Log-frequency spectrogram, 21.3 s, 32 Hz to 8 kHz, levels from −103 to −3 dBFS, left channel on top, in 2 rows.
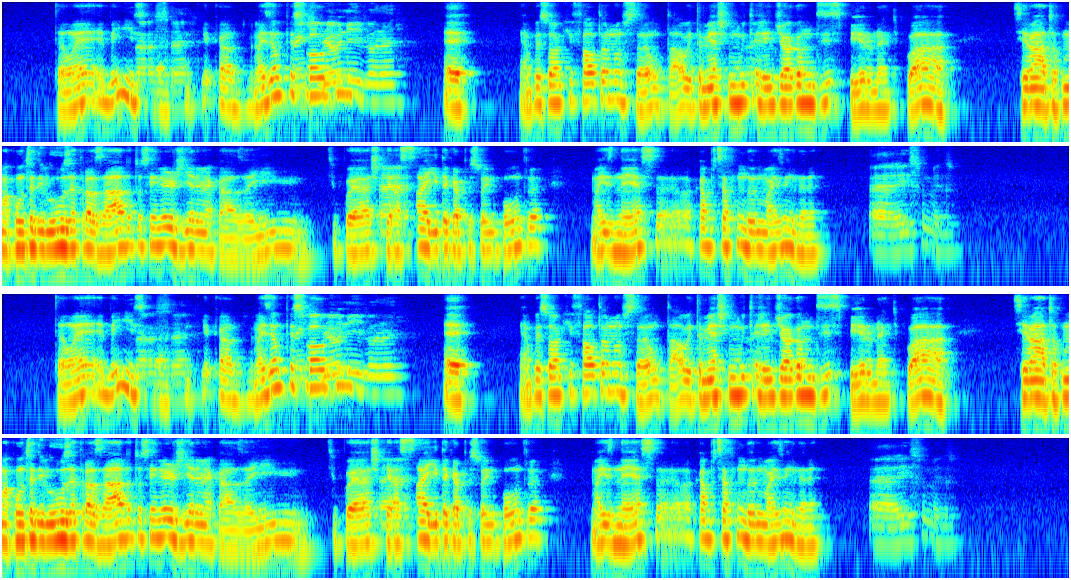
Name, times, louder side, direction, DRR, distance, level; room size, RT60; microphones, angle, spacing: voice 1, 0.6-3.5 4.4-4.7 5.2-9.5 10.1-13.7 14.0-16.1 16.6-18.9, right 1 dB, 10° right, 0.8 m, -29 dB
voice 2, 1.3-1.9 2.5-4.0 7.4-7.6 14.4-14.8 19.3-20.2, left 1 dB, 55° left, 3.2 m, -41 dB
13.5 x 9.7 x 3.6 m
head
